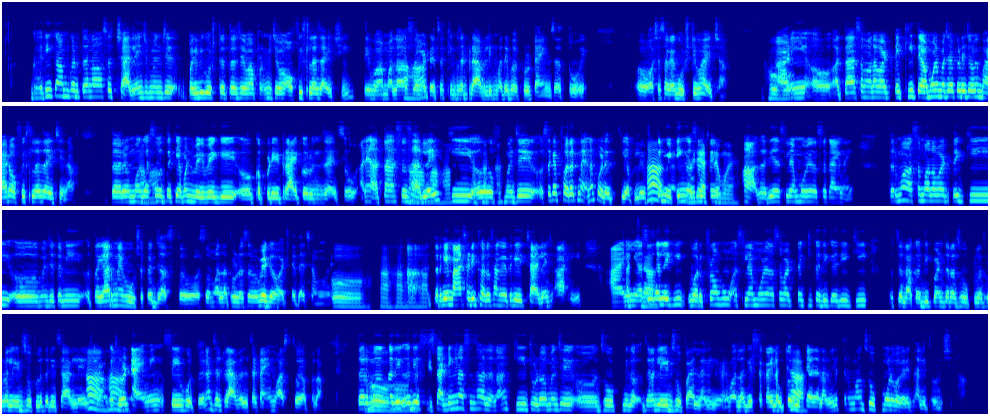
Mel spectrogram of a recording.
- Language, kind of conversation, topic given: Marathi, podcast, घरी कामासाठी सोयीस्कर कार्यालयीन जागा कशी तयार कराल?
- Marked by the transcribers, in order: tapping; other background noise; chuckle; in English: "वर्क फ्रॉम होम"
